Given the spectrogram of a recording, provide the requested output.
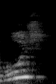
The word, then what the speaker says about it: rouge: So rouge is spelled R-O-U-G-E, rouge.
